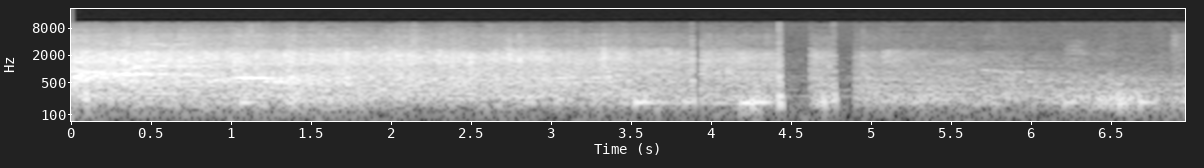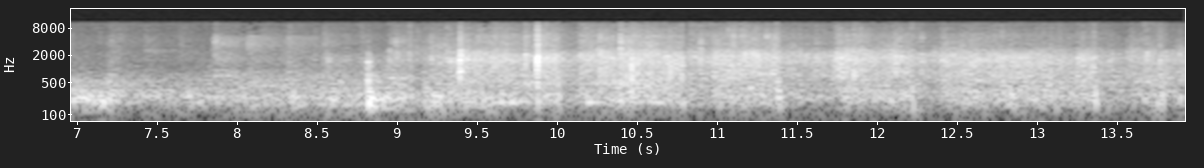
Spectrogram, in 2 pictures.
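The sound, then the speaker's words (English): An audience applauds the counselors for about fourteen seconds, a dense wash of many hands clapping that starts loud, dips briefly midway, then carries on at a steady, slightly softer level. “Once again, give them a big round of applause.”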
